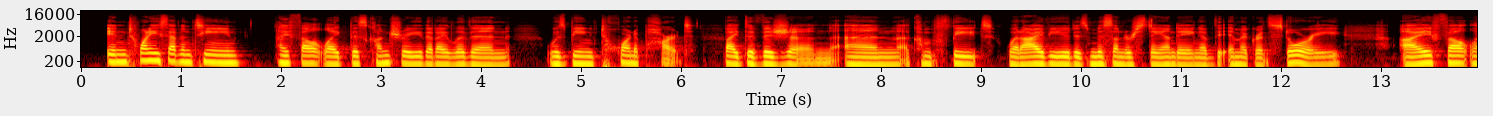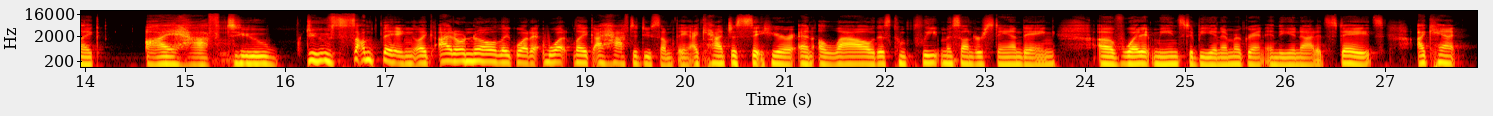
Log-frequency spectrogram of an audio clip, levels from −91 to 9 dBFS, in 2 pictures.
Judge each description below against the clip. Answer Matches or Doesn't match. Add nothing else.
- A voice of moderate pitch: Matches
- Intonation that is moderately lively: Doesn't match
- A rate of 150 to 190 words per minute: Matches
